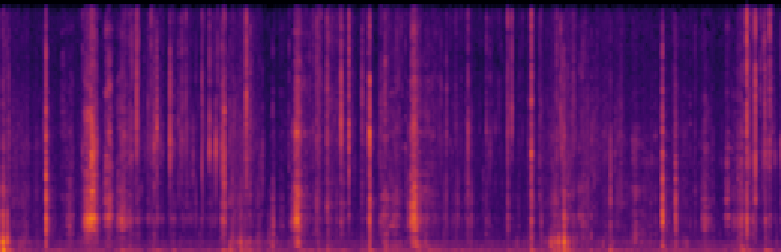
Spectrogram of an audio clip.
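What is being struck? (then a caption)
Bar of soap cut with a metal blade. A solid, dry green soap bar held in the hand is sliced with a metal utility blade. Short, crisp, bright scraping and crackling cuts come in irregular bursts over a faint steady hum. Each cut stops almost at once.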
